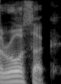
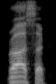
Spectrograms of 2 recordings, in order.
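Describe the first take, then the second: First: The first vowel sounds like a rounded 'o'. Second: The first vowel sounds like an open 'a'. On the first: This is the local dialect form. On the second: This is the form others use.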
